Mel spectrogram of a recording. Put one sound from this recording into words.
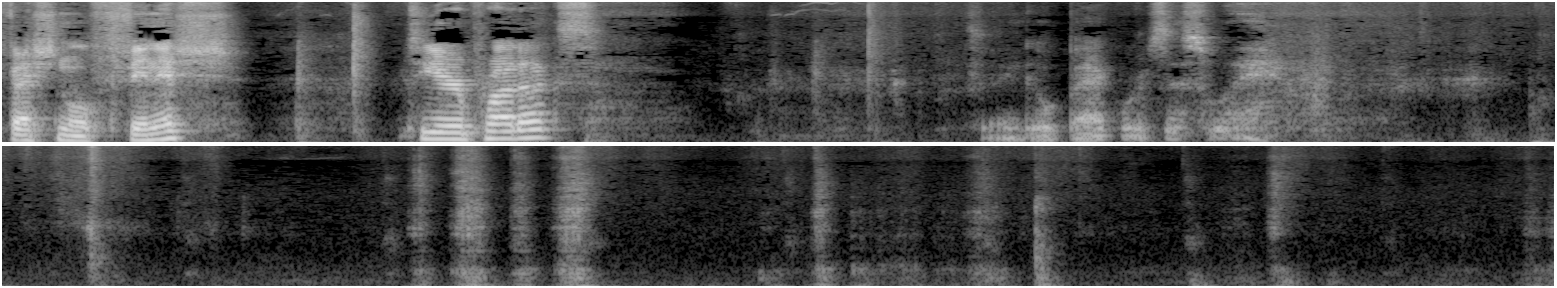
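A small knife scrapes and shaves wood in short strokes.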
